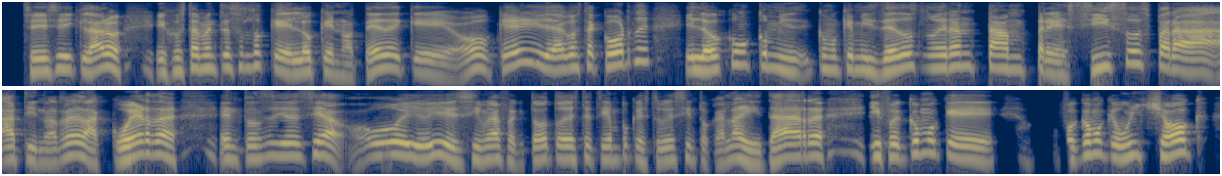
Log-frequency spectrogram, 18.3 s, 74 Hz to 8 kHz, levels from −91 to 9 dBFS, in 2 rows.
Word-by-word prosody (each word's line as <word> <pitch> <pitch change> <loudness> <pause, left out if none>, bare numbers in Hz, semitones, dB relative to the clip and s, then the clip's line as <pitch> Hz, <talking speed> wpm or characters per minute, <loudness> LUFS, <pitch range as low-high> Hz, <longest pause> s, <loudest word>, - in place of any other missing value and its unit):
Sí, 170 +1 +1
sí, 200 +1 -2
claro. 185 +4 +4 0.2
Y 165 - -1
justamente 205 +4 -1
eso 215 +1 -8
es 210 - -12
lo 240 0 -6
que 170 -5 +3
lo 165 +1 -1
que 160 -2 -1
noté, 135 +9 -1
de 205 -2 0
que, 150 -7 -3
okey, 225 +6 -1
le 195 -2 +3
hago 195 +3 +1
este 235 +2 -1
acorde, 260 +7 +1 0.2
y 185 - 0
luego 185 +1 +4
co 250 -1 -3
comi 185 - -6
como 195 -1 -8
que 200 - -2
mis 180 -3 -5
dedos 205 +7 +2
no 205 +1 -3
eran 225 +1 +1
tan 205 -3 +3
precisos 205 - -1
para 170 -6 +4
atinarle 170 +2 -2
a 215 - +3
la - - +1
cuerda. 200 +3 +4 0.3
Entonces, 180 +4 -6
yo 205 - -1
decía: 210 +2 +1
"Uy, 210 0 0
oye 190 -2 0
sí 165 +4 -6
me 175 - -3
afectó 165 0 -3
todo 175 -1 0
este 175 +1 -3
tiempo 170 +2 -7
que 165 - -5
estuve 155 +3 -8
sin 185 0 -11
tocar 140 -2 -10
la 180 0 +2
guitarra", 190 +9 +3 0.3
y 205 - 0
fue 195 -2 -3
como 240 +2 -2
que 170 -7 +2 0.5
fue 170 0 -4
como 225 +3 +1
que 195 - -8
un 185 +4 -1
shock, 230 +5 +4
190 Hz, 205 wpm, -20 LUFS, 170-215 Hz, 0.5 s, claro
